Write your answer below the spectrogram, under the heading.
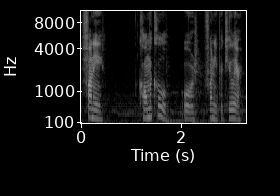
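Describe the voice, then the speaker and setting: A woman playing a sharp-tongued Scottish headmistress of an occult academy in a video game, with a dry, sarcastic and colorful way of talking. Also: lowish voice, unhurried, faint music behind, natural voice. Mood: dry sarcasm. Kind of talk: video game cutscene dialogue.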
